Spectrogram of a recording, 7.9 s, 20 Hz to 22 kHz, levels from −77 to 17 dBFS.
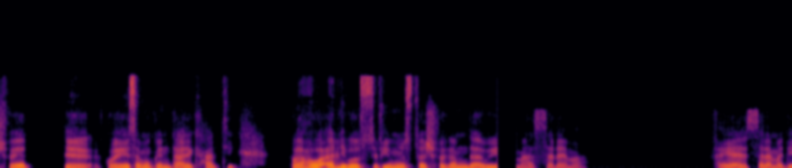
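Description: At 4.97 s the speech cuts out for 200 ms, then returns duller and noticeably quieter until the end, with nothing above 7.6 kHz and a faint new background noise. This is likely an input switched to a poorer device mid-recording.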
